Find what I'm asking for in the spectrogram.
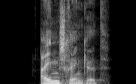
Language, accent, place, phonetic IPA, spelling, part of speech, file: German, Germany, Berlin, [ˈaɪ̯nˌʃʁɛŋkət], einschränket, verb, De-einschränket.ogg
- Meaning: second-person plural dependent subjunctive I of einschränken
